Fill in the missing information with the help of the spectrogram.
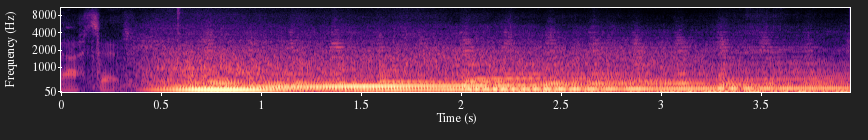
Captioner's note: engine revving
